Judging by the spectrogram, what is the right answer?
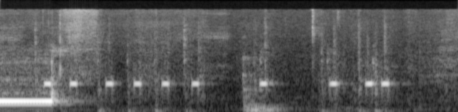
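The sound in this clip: Touch-tone keypad beeps as a number is dialed on a speakerphone line: a steady tone at the start, then many short, even beeps in two quick runs separated by a brief pause, over a low hum.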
